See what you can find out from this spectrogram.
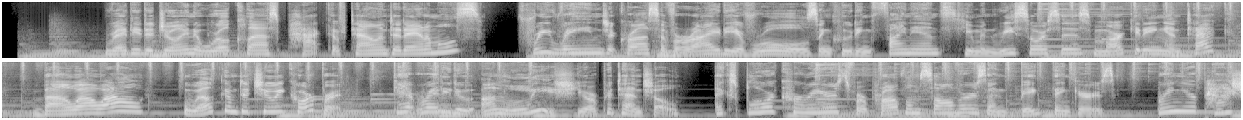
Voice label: E-Learning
